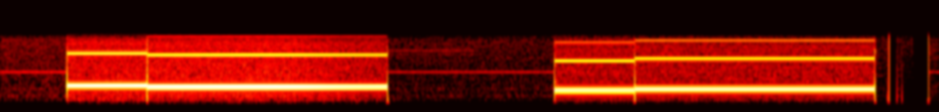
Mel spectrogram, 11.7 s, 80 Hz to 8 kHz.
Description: Two-tone page, heard as a one-second tone, then a three-second tone, about 690 then 650 Hz, about 550 then 580 Hz. It is heard from 0.8 to 10.9 s.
